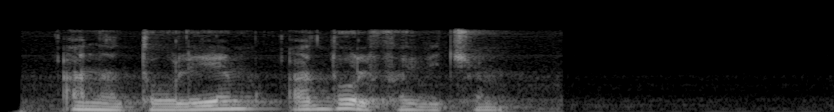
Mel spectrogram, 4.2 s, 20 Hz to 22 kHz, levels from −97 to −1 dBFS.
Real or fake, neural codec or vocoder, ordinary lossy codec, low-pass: real; none; Opus, 64 kbps; 7.2 kHz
